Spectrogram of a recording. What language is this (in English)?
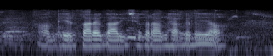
Maithili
